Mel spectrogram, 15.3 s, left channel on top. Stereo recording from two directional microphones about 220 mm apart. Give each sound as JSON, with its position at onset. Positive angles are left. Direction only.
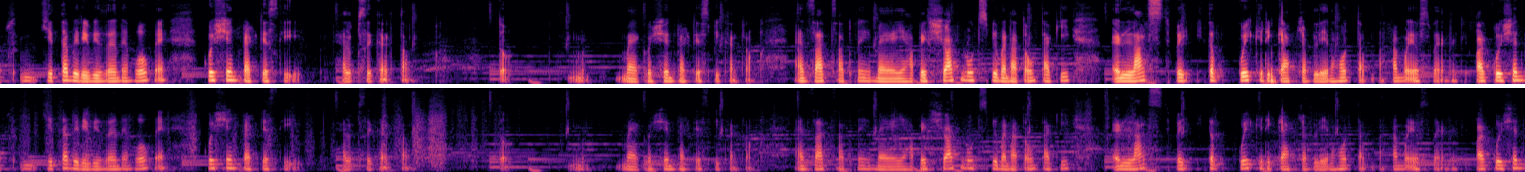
{"t": 0.4, "sound": "speech", "side_deg": 40}
{"t": 6.2, "sound": "speech", "side_deg": 40}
